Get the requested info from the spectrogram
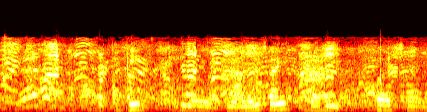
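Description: Several people talking over one another in overlapping chatter, with no single voice clear. The voices come from players and onlookers standing on the sideline.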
